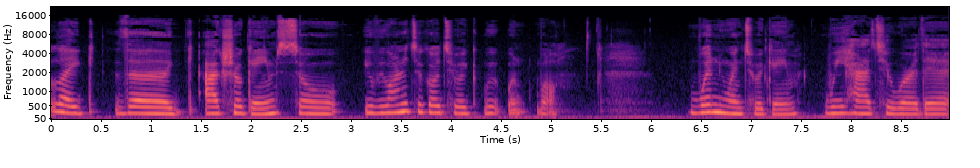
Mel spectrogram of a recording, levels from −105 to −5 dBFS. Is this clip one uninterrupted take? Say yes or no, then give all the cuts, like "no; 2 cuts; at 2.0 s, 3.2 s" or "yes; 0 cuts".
yes; 0 cuts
